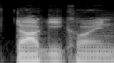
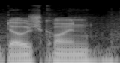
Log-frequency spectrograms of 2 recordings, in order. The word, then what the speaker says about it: Dogecoin: ethereum dark coin doggy coin dogecoin however you want to pronounce it um burstcoin all of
